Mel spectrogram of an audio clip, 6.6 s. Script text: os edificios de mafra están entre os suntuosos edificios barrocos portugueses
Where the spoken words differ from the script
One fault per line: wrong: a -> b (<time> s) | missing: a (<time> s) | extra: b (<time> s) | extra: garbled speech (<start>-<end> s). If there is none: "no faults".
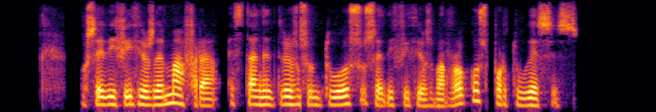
no faults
